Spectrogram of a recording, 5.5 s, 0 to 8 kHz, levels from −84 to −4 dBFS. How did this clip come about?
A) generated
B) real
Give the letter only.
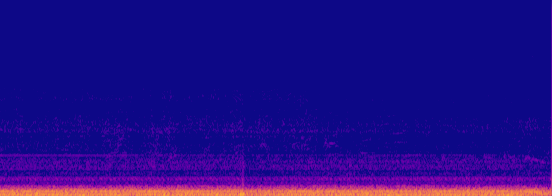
B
